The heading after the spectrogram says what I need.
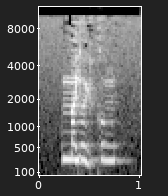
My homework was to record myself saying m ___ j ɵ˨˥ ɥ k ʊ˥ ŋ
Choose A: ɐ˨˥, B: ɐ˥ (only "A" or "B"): B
